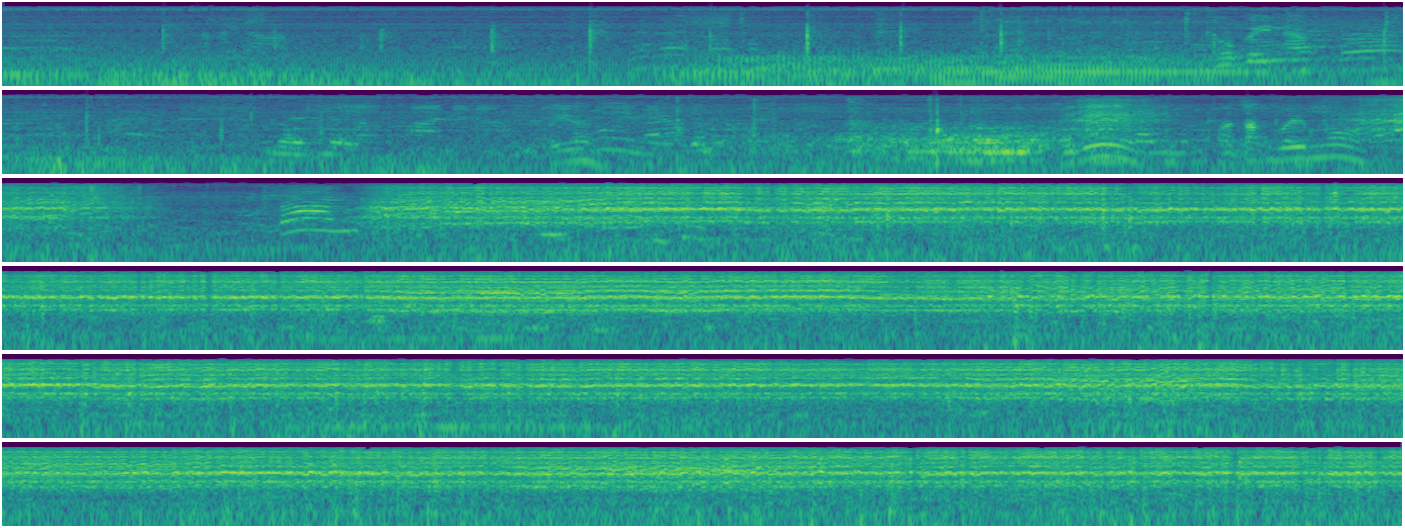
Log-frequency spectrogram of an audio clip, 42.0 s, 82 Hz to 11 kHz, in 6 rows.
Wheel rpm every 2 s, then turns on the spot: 0, 0, 0, 0, 0, 0, 10, 40, 190, 230, 230, 230, 230, 210, 220, 230, 230, 210, 220, 220, 230.
14-16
